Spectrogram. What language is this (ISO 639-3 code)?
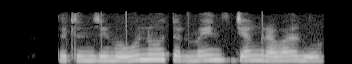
pus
